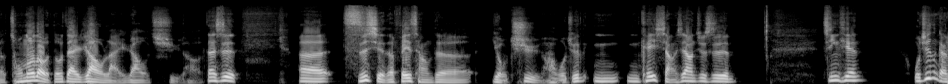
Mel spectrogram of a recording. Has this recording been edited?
yes; 1 cut; at 2.9 s

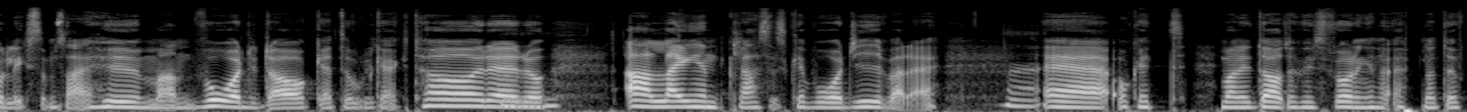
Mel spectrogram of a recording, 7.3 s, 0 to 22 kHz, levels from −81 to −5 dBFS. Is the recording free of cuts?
no; 4 cuts; at 1.0 s, 1.7 s, 3.6 s, 6.1 s

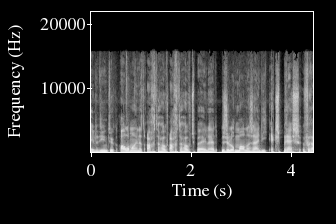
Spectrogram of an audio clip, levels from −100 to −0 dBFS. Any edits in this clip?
yes; 3 cuts; at 1.6 s, 2.5 s, 2.9 s

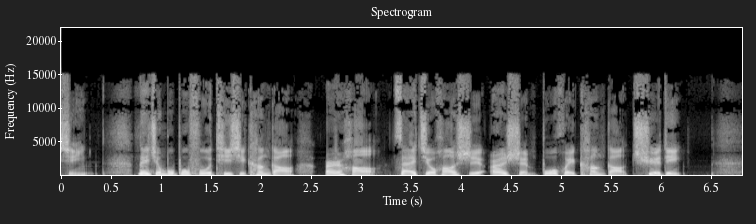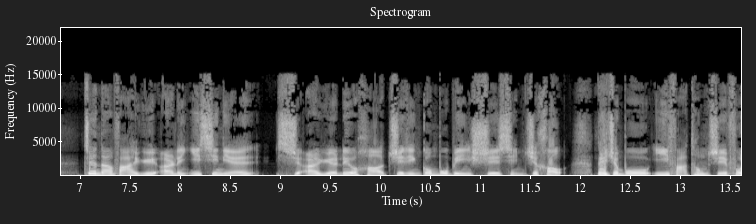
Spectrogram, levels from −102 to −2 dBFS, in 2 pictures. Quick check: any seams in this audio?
yes; 1 cut; at 3.2 s

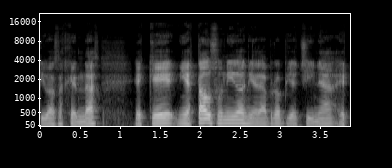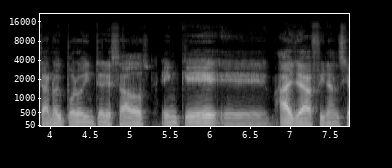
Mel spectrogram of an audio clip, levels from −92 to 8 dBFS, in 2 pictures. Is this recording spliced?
yes; 2 cuts; at 5.3 s, 6.8 s

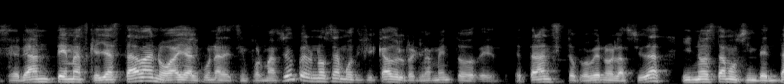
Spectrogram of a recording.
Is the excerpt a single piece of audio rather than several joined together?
no; 3 cuts; at 5.1 s, 5.8 s, 6.7 s

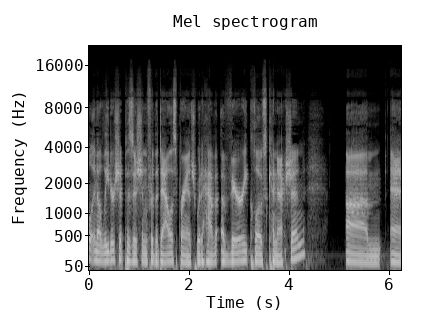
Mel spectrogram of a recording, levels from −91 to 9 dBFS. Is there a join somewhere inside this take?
no; 0 cuts

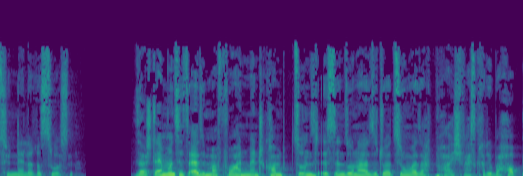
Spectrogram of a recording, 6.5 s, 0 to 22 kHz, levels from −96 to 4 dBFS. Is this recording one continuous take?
no; 2 cuts; at 1.3 s, 3.9 s

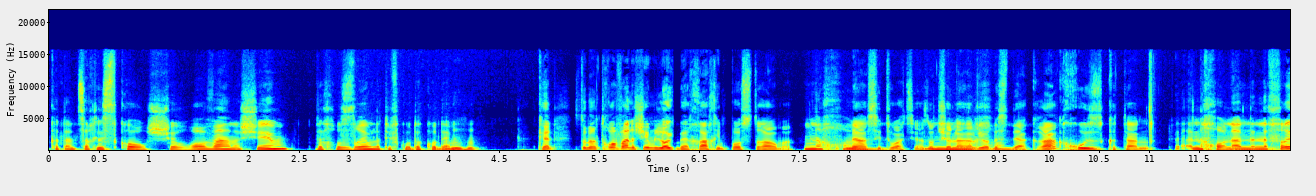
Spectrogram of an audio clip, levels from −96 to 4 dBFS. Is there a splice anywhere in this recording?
yes; 3 cuts; at 2.7 s, 6.2 s, 10.1 s

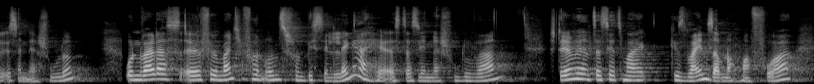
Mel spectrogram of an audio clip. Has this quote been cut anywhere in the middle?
yes; 1 cut; at 1.2 s

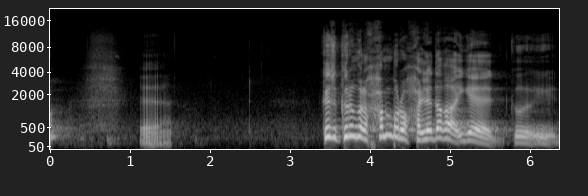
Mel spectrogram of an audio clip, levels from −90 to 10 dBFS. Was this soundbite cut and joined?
no; 0 cuts

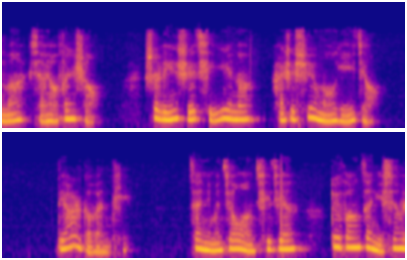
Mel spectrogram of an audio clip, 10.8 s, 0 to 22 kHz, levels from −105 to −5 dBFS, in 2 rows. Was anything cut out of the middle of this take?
no; 0 cuts

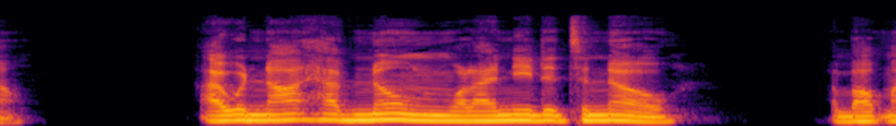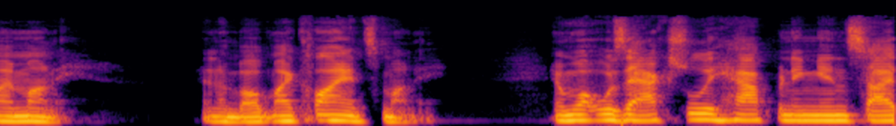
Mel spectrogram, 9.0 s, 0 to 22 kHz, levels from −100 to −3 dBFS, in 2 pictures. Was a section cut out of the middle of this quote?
no; 0 cuts

